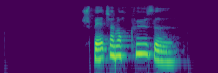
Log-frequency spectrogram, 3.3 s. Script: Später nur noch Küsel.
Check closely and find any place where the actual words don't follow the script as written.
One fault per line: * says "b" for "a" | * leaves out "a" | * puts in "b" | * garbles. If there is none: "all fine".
* leaves out "nur"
